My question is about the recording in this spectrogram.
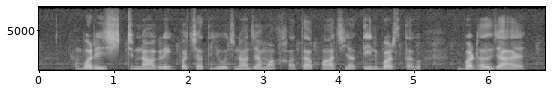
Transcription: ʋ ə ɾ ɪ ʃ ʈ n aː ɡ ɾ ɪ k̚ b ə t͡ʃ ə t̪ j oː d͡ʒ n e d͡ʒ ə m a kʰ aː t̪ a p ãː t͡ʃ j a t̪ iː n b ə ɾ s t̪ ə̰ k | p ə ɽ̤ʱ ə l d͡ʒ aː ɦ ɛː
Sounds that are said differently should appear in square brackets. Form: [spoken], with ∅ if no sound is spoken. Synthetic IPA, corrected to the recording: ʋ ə ɾ ɪ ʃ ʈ n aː ɡ ɾ ɪ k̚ b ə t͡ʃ ə t̪ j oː d͡ʒ n [a] d͡ʒ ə m a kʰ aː t̪ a p ãː t͡ʃ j a t̪ iː n b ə ɾ s t̪ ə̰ k | [b] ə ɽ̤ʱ ə l d͡ʒ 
